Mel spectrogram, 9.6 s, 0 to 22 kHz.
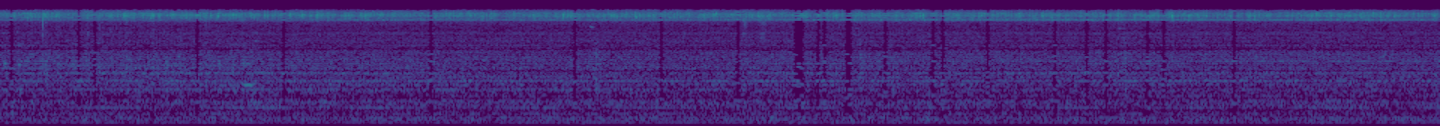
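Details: Late-model Singapore-made 6426S vintage hard drive: quiet, steady spindle hum with even whir, no scraping or ticking; spindle smooth and healthy, appears to be working.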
